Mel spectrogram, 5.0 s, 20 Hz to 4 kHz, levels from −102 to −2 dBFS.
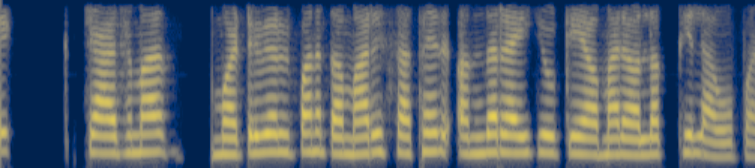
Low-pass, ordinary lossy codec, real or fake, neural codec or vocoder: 3.6 kHz; none; fake; codec, 16 kHz, 2 kbps, X-Codec, HuBERT features, trained on LibriSpeech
